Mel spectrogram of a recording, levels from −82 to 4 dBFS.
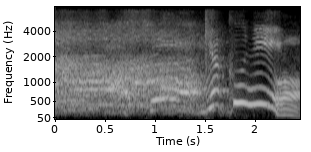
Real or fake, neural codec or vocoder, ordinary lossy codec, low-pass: fake; codec, 16 kHz in and 24 kHz out, 1 kbps, XY-Tokenizer; none; 7.2 kHz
